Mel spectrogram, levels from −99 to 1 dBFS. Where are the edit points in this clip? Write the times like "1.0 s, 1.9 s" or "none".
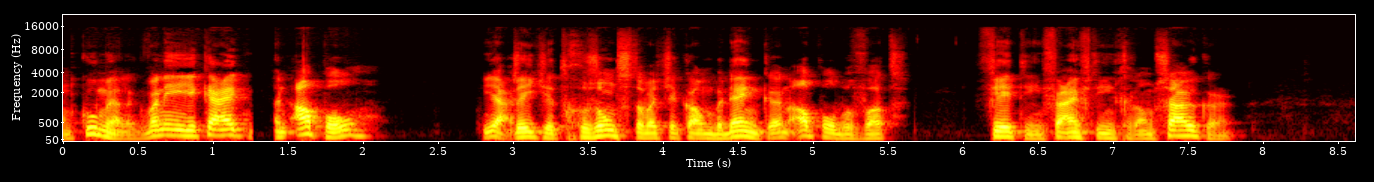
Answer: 1.2 s, 3.0 s

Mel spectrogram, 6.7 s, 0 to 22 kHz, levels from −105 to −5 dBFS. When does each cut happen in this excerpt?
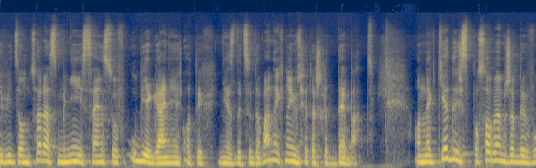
2.3 s, 3.7 s, 4.0 s, 5.8 s

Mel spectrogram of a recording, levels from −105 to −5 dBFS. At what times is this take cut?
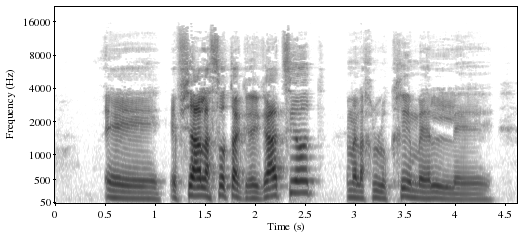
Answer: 1.1 s, 2.9 s

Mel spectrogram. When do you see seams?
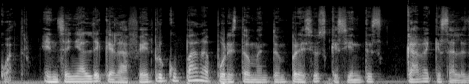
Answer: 1.5 s

